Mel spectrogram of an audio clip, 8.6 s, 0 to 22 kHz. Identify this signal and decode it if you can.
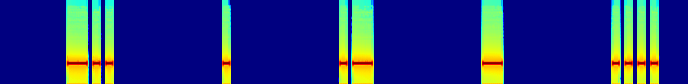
Morse code, heard as a keyed tone, about 15 wpm, spaced as for 5 wpm, 1000 Hz. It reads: DEATH
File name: qotdfiles / 5wpm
